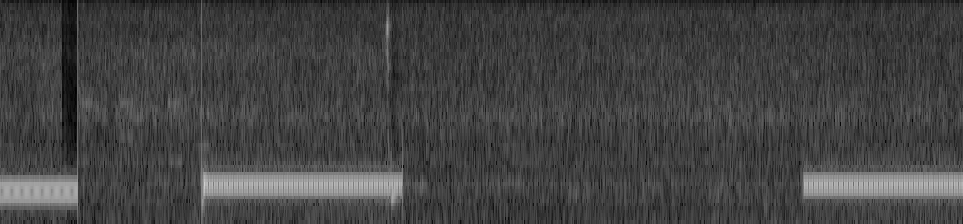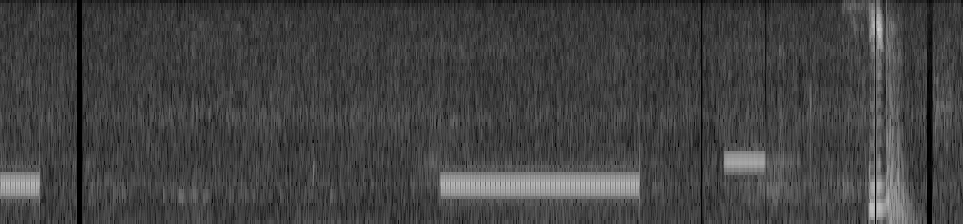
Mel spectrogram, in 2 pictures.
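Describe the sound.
Telephone line tones sound during a call transfer: a short tone at the start, then three long, steady, evenly spaced tones separated by quiet gaps of line hiss.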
